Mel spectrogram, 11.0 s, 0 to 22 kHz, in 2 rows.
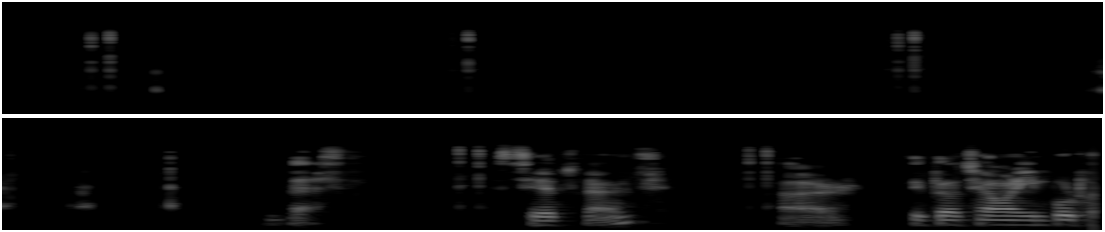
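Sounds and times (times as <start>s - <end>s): computer mouse clicking: 0.4s - 0.9s, 2.2s - 2.5s, 4.4s - 4.8s, 7.8s - 8.1s, 9.2s - 9.5s.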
